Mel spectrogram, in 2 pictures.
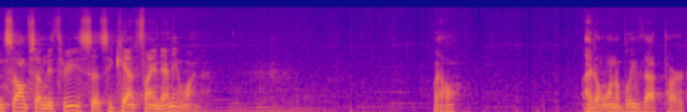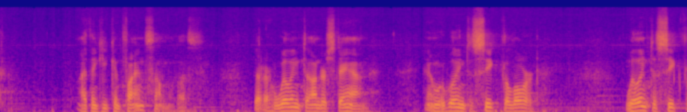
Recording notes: at Bible Center Church in Maiden Rock, Wisconsin.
